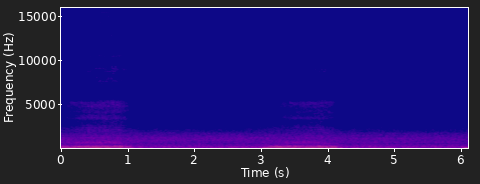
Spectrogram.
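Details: Person sleeping behind someone studying: two low, rumbling snores a few seconds apart behind steady room hum; ordinary snoring during sleep.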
